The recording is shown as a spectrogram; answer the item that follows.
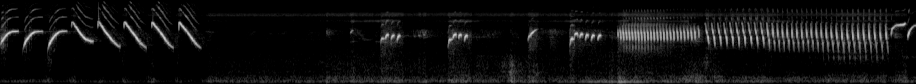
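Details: Canary song to encourage quiet canaries to sing: loud swooping whistled notes repeated about every quarter second, a pause with soft chirps, then a long fast buzzing trill and a final rising note.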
